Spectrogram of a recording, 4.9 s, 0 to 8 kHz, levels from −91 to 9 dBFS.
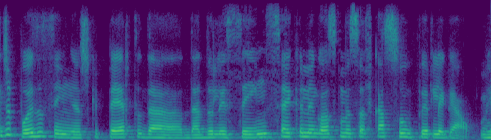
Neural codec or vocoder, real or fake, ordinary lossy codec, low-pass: none; real; Opus, 24 kbps; 7.2 kHz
